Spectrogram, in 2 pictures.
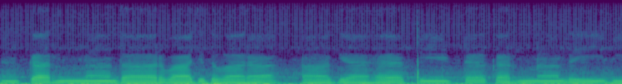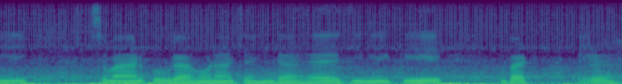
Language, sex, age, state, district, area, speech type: Punjabi, female, 45-60, Punjab, Mansa, rural, spontaneous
